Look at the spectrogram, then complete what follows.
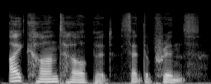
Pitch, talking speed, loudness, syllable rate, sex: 115 Hz, 200 wpm, -18 LUFS, 4.4 syllables/s, male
